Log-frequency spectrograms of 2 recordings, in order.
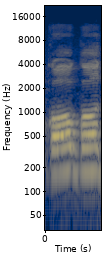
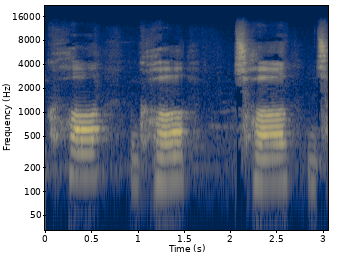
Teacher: উচ্চারণের সময় তুমি কোন হ এই একটা বাড়তি বাতাস দিচ্ছ না যেটা তুমি খ ঘ ছ ঝ ইত্যাদি দেওয়া উচ্চারণ করার সময় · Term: অল্পপ্রাণ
